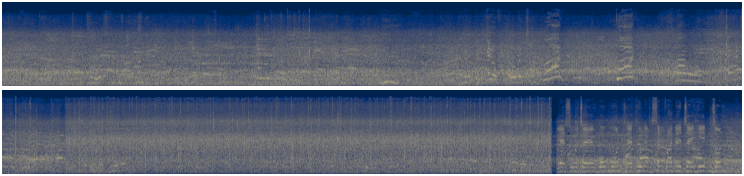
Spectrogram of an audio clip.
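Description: A large stadium crowd roars and chants loudly outdoors.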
